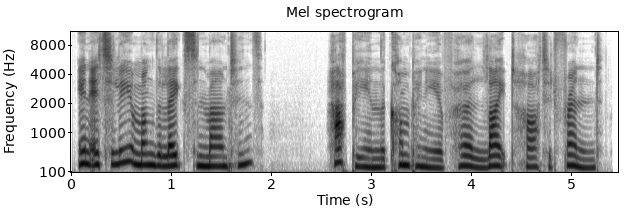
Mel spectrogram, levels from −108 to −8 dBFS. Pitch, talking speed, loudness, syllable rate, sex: 230 Hz, 175 wpm, -19 LUFS, 5.6 syllables/s, female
